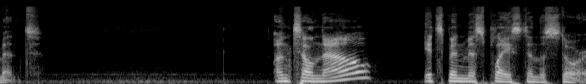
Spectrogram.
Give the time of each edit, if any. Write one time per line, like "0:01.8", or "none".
none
